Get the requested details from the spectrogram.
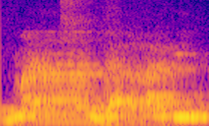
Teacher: Man nggak boleh dibaca jelas, harus disamarkan. Seakan-akan mau mengucapkan dal. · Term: ikhfa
